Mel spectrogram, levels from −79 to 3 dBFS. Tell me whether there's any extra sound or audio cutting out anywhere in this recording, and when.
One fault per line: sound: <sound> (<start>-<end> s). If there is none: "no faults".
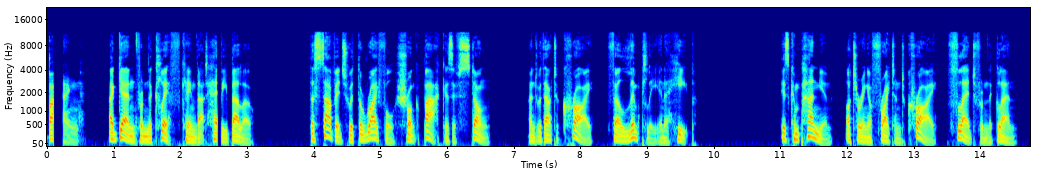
sound: dropout (0.1-0.2 s)
sound: dropout (2.6-2.6 s)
